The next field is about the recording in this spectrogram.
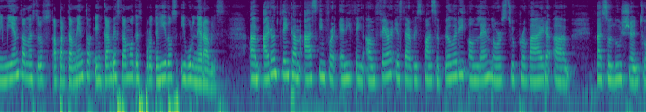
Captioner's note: speaking spanish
